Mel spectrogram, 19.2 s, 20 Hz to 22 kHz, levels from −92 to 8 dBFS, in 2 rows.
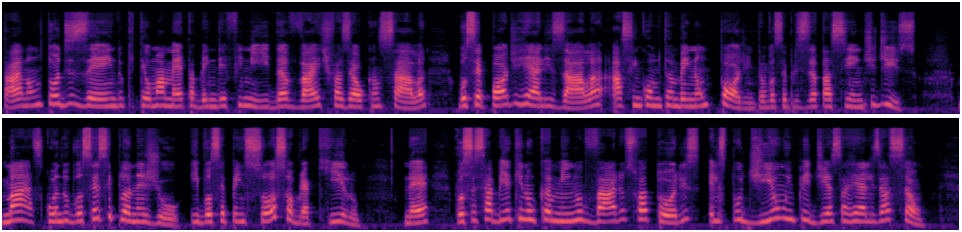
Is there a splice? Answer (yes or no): no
